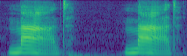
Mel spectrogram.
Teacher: 这个词英音的发法呢是比较靠口腔后部的。我们在发这个梅花 A 的时候，英音的话是发一个 A 的发音,mad,mad。这个音其实很像 CAR, car 里面的这个 R 的发音。但是其实还是左右的嘴角还要咧的哈，所以它其实并不是完全的等同于 R 这个音，不是 mad,而是 mad, mad.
